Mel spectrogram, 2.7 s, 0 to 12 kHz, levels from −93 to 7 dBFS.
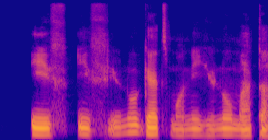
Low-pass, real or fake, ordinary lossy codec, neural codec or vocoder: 10.8 kHz; fake; none; autoencoder, 48 kHz, 128 numbers a frame, DAC-VAE, trained on Japanese speech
